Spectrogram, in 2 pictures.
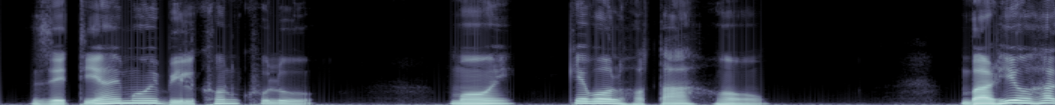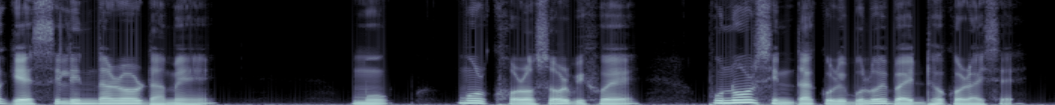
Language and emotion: Assamese, sad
